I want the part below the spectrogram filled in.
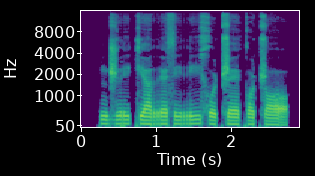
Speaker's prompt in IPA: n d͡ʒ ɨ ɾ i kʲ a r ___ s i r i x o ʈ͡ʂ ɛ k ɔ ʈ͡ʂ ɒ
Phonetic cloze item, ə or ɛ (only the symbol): ɛ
